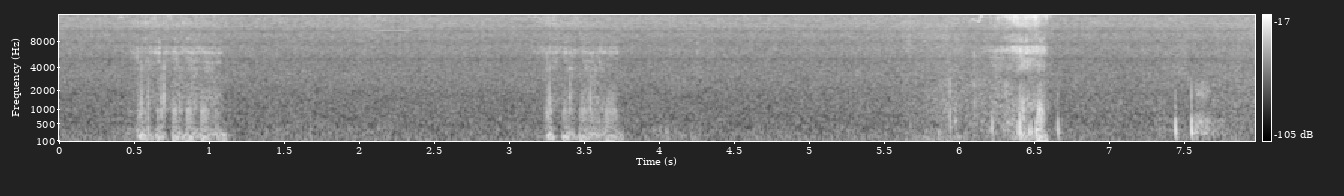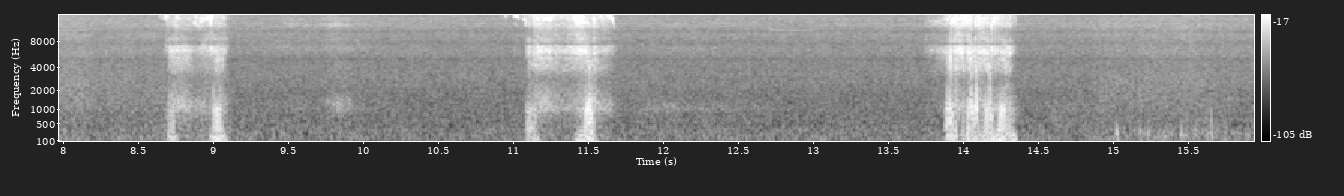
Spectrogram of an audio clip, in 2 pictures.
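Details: Sleeping pug snoring softly: short, breathy, rasping snores at irregular intervals of roughly two to three seconds, some fainter than others, over a quiet steady background hiss.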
